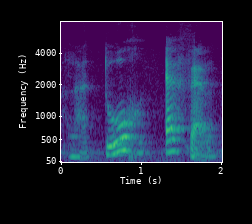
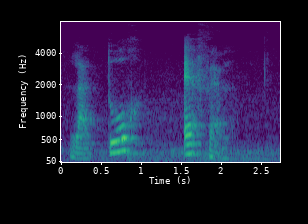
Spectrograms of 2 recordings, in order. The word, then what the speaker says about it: La Tour Eiffel: Dan cara bacanya La Tour Eiffel. La Tour Eiffel.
